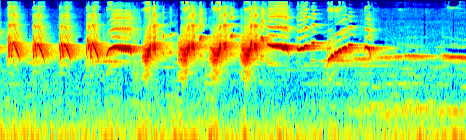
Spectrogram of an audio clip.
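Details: Hwamei morning training song, fighting style: a rapid series of sharp, descending whistled notes about three per second, then a long, pure, level whistle that slowly fades.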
